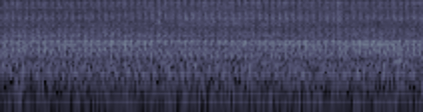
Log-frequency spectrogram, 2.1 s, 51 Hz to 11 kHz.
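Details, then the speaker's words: Volvo XC90 at a salvage auction: steady, even idle with a fine buzzy hiss on top and no clear knock. The noise comes from the engine itself, not an air pump. It sounds wrong but runs fine, cause unknown. "So that's not an air pump. That's the actual engine. It's not major, but I don't think it's supposed to sound like that. But it seems to be running fine, so I don't know."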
